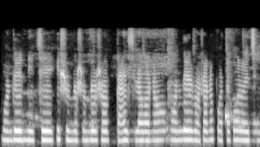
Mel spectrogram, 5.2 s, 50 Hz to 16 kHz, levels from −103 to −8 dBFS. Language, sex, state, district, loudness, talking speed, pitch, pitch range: Bengali, female, West Bengal, Dakshin Dinajpur, -14 LUFS, 140 wpm, 225 Hz, 220-230 Hz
